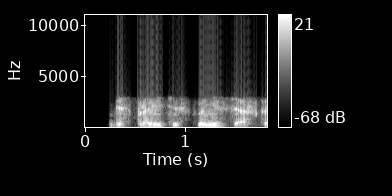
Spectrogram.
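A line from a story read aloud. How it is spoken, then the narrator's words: Plain. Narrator (Russian): сказал Сомс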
